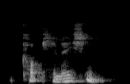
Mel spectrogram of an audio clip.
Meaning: The act of coupling or joining; union; conjunction
- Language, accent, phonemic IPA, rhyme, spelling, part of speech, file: English, Southern England, /kɒp.jəˈleɪ.ʃən/, -eɪʃən, copulation, noun, LL-Q1860 (eng)-copulation.wav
